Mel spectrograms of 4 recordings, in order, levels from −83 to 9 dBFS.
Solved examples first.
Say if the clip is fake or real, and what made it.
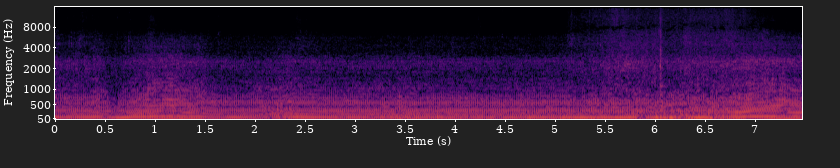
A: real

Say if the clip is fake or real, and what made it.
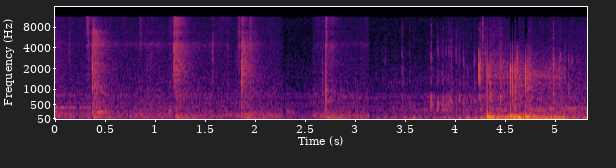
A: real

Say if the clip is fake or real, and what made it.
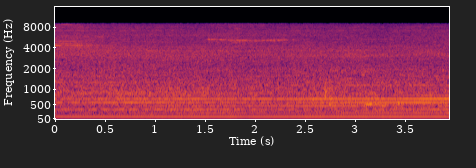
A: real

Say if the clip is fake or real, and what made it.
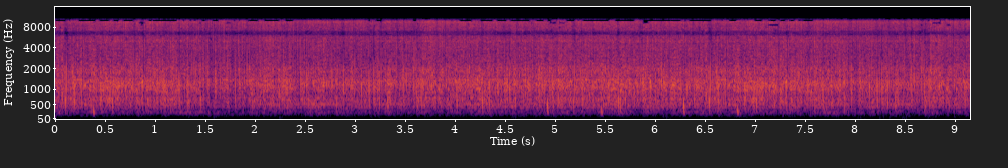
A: real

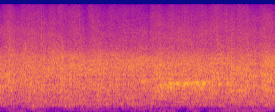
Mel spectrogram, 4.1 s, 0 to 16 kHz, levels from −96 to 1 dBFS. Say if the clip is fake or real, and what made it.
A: fake, codec, SNAC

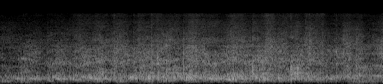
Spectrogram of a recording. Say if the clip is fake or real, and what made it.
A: fake, codec, SNAC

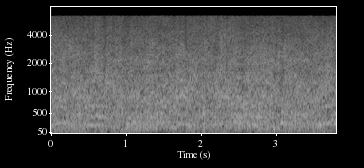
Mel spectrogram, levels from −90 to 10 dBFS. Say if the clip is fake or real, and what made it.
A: fake, codec, SNAC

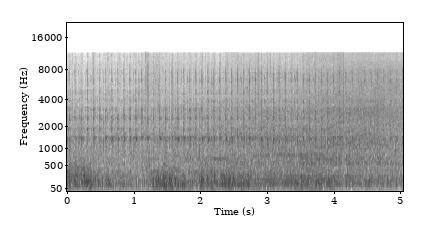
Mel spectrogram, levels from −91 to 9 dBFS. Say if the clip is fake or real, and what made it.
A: real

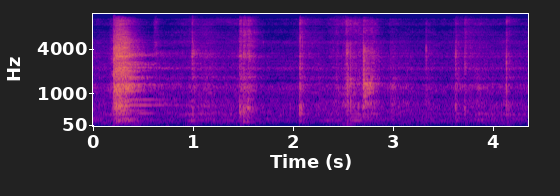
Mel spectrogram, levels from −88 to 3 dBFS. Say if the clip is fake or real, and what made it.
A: fake, codec, SNAC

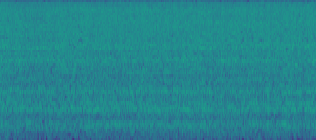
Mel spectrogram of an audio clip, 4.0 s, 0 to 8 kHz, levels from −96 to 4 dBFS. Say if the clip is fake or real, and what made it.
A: real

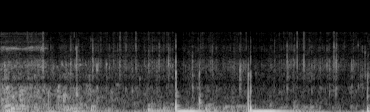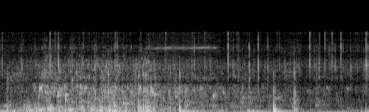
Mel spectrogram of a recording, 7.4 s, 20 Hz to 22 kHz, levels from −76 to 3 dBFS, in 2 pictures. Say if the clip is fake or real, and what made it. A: real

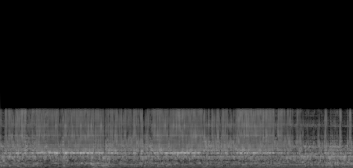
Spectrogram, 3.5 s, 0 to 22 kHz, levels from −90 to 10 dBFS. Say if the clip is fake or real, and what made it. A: fake, vocoder, BigVGAN v2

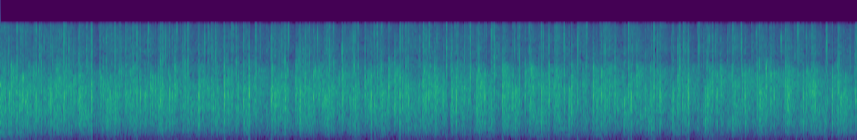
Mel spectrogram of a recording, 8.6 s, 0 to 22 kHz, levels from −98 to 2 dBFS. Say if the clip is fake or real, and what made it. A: real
